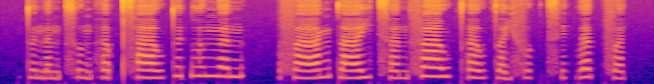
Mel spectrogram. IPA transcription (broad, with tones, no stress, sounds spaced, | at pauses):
t̪ ɵ˨˩ n ɐ˨˩ n t͡sʰ ʊ˨˩ ŋ h ɐ˨ p̚ t͡sʰ aː˨ w t̪ ɵ˥ t̚ l ʊ˥ ŋ ɐ˥ n | f aː˨˥ ŋ t̪ aː˨˥ j t͡sʰ ɐ˨ n f aː˥ w t̪ʰ ɐ˧ w t̪ ɐ˨˩ j f ʊ˨˥ k̚ t͡sʰ ɪ˨ k̚ l ɐ˥ k̚ f ɐ˧ k̚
